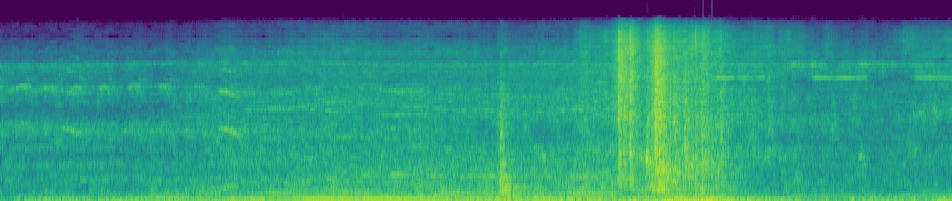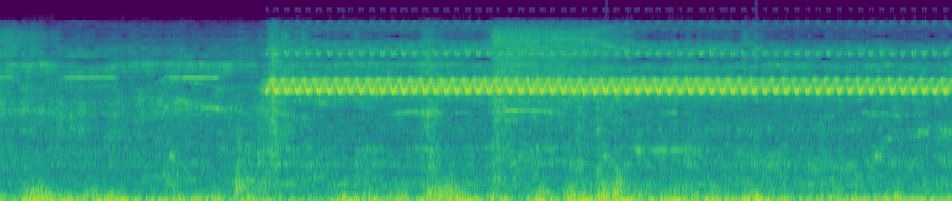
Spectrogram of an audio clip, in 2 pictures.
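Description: Refuse lorry's diesel engine rumbling while it manoeuvres, with a loud squeal about six seconds in. Short high reversing beeps follow from about eight seconds, then a continuous high-pitched alarm tone from about twelve seconds in, all picked up by a security camera's microphone.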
